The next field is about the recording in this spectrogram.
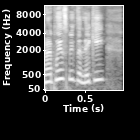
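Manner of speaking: put-on sweet, polite, innocent voice. Retelling phone calls asking to speak to Nikki, in mock-innocent voice. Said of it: "as innocent as possible".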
